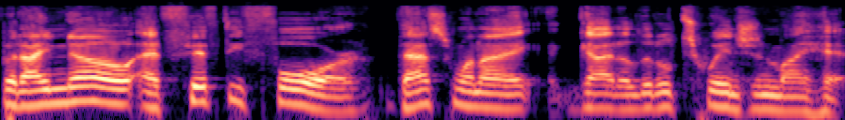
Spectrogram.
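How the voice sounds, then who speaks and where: On a very clean recording with a silent background, a man uses a normal speaking voice at a medium pitch, a moderate pace and ordinary pitch variation. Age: 60s. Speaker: podcast host and former jiu-jitsu instructor. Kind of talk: casual interview conversation.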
